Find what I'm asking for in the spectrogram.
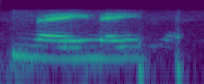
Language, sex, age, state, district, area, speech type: Urdu, female, 18-30, Delhi, North East Delhi, urban, conversation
